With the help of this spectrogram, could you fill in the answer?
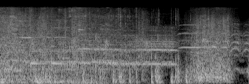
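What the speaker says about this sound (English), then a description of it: "Gallop like the wind horse, Jimmy's in trouble!" A cartoon horse whinnies loudly and close, with the clatter of clip-clopping hooves running under the call across the short burst.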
